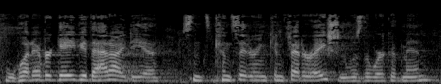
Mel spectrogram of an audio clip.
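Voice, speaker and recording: A woman's voice: mid-range voice, steady tone, fairly quick, close to an everyday voice. A woman playing a prim, exclamatory townswoman of the 1870s in a scripted period radio drama. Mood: matter-of-fact. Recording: echoey hall, faint background noise.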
